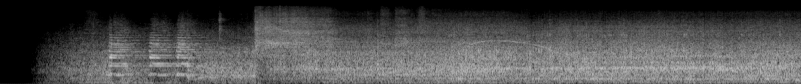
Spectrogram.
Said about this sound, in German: Der Grenzübergang Astara. Lastwagen kämpfen sich über die schlammige Piste, versinken in den knietiefen Pfützen und schaukeln wie die Fischerboote draußen auf dem Kaspischen Meer.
